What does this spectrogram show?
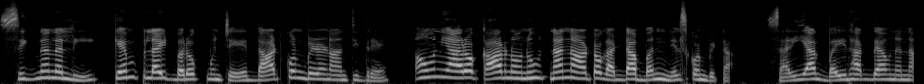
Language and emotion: Kannada, angry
